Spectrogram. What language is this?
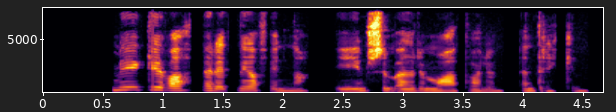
Icelandic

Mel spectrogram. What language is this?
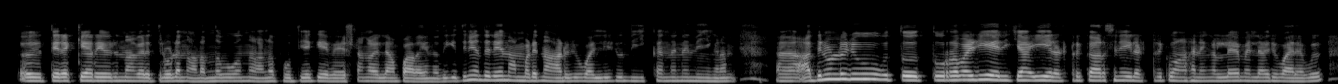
Malayalam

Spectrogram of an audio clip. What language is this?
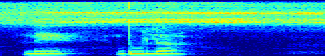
Santali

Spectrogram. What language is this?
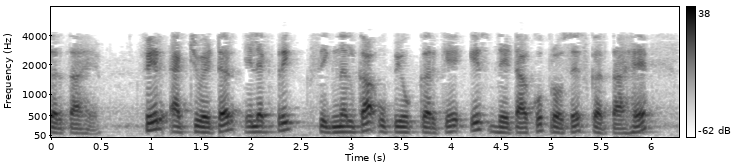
Telugu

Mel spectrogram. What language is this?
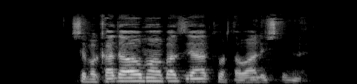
Pashto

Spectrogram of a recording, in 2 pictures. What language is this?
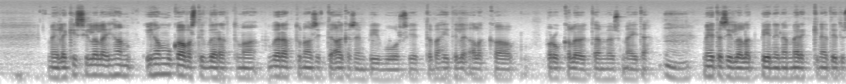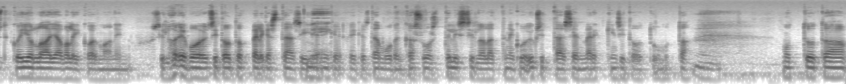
Finnish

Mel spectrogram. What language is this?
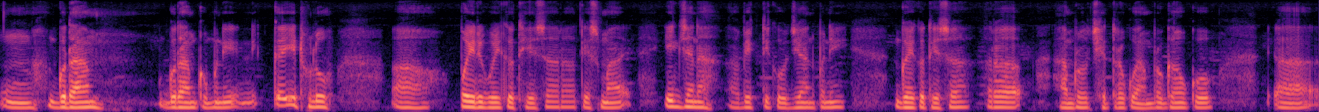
Nepali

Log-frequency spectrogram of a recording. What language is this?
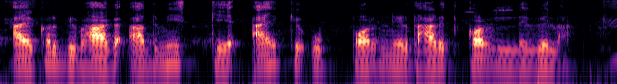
Bhojpuri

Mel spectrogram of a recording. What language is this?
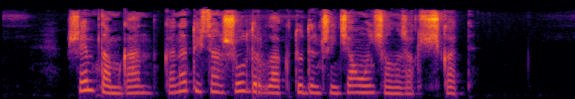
Mari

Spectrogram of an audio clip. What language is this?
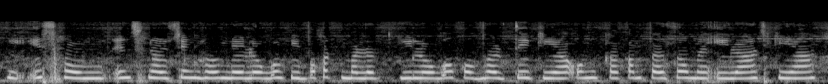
Urdu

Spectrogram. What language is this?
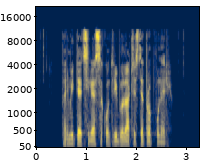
Romanian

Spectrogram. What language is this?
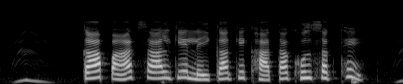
Chhattisgarhi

